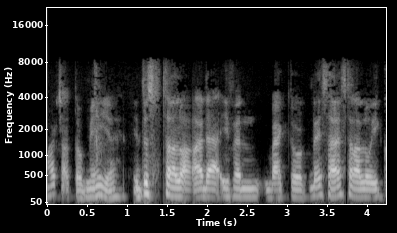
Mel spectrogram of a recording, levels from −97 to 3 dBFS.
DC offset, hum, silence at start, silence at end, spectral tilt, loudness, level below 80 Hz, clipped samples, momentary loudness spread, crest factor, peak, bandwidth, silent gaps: under 0.1%; none; 0 s; 0 s; -5.5 dB/octave; -25 LUFS; -66 dBFS; under 0.1%; 9 LU; 18 dB; -6 dBFS; 8.8 kHz; none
